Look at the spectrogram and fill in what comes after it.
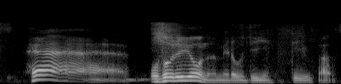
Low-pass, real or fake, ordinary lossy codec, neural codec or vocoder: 7.2 kHz; fake; none; codec, 24 kHz, 1.2 kbps, DualCodec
